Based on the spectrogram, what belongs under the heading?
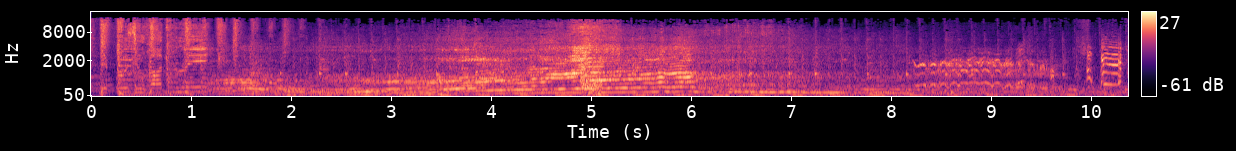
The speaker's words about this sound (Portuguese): Também soube que Divino recebeu ordens do prefeito Raposa e invadiu a chácara de Gilmar com sua motocicleta em alta velocidade.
